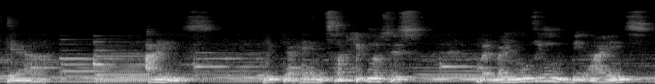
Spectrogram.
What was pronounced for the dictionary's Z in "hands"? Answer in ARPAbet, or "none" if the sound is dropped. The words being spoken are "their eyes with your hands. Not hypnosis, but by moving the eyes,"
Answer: S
